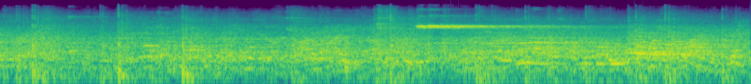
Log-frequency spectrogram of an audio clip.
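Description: Basketballs bounce on a hard court in a large echoing gym.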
